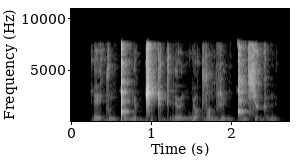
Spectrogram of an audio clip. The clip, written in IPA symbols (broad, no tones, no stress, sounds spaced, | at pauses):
ɾ e d u n ǃ ɪ n ʏ ɡ ɡ͡ǁ ɛ ʈ ɪ ɡ r ø n w y ɡ zˤ y n ɮ y n ǃ ə n ɕ ə ɡ ʏ n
